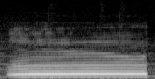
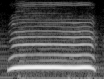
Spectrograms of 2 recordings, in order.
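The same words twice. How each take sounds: First: The hum is low in pitch. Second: The hum is high in pitch. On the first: "abajo del dedo" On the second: "Agudos. se fue arriba del dedo"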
